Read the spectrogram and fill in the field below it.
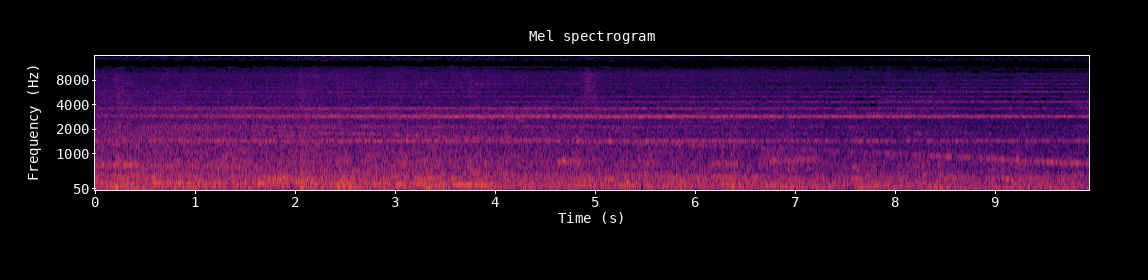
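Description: Train wheels squeal against the rails in steady high tones.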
